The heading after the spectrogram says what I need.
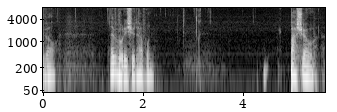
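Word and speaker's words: Bashō: everybody should have one basho not bashu or maybe it's spelled two different ways basho means banana in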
